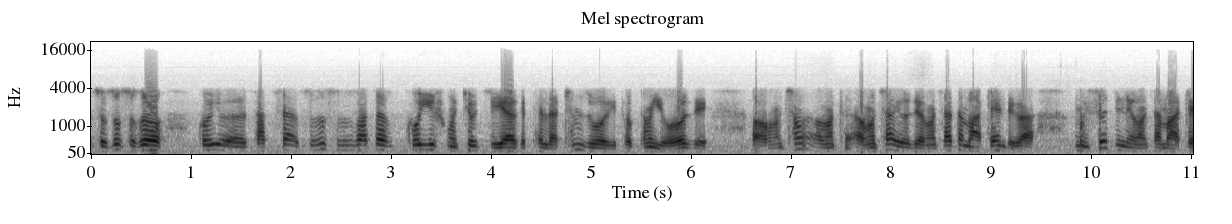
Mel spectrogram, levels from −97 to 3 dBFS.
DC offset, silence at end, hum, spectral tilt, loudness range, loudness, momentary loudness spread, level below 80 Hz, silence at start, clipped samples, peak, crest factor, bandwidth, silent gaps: under 0.1%; 0 s; none; -6.5 dB/octave; 1 LU; -15 LUFS; 8 LU; -52 dBFS; 0.05 s; under 0.1%; 0 dBFS; 14 dB; 7.4 kHz; none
